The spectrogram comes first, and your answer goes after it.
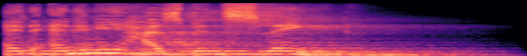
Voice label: female On Champion Kill Hero

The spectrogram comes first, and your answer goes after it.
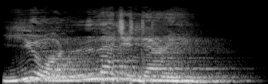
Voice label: female On Killing Spree

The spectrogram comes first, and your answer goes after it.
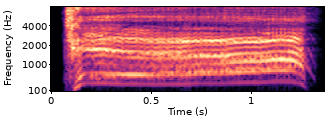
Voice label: ultimate effort; Ezreal

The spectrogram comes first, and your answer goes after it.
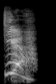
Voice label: spell cast effort; Nami; Character Voices - English

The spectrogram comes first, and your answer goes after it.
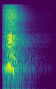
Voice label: effort, en US; Thresh

